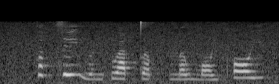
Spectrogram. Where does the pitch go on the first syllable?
high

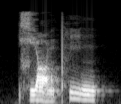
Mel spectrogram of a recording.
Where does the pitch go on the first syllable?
low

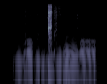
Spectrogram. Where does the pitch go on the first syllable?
low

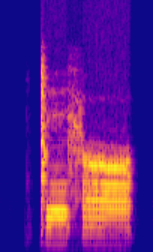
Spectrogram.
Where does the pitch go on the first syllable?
high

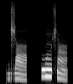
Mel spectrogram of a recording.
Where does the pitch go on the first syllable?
low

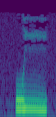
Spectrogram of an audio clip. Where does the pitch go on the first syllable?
low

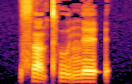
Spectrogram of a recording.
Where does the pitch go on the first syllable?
falling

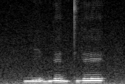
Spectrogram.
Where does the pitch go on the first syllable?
low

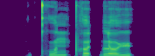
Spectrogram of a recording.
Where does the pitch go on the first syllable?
low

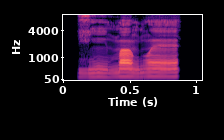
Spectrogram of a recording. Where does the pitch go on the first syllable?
low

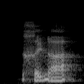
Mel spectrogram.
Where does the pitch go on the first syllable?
high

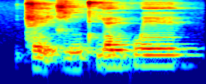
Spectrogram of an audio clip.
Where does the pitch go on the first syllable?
low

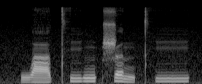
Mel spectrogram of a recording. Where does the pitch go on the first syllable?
rising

